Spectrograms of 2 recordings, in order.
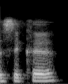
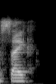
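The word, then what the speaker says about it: Cike: or I think it's technically supposed to be pronounced the Sikku, but we'll just call it the psych. That's how they pronounce it in the audiobook, so at least the audio people will understand.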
